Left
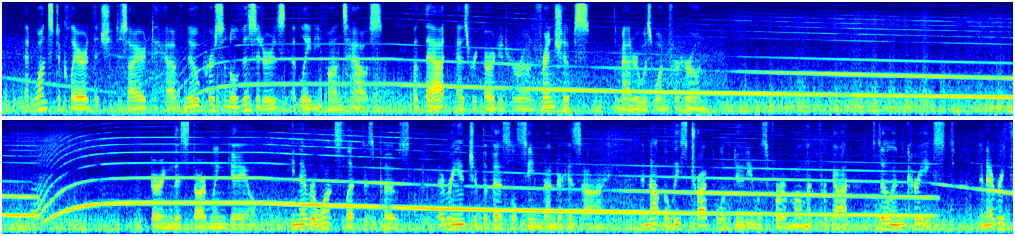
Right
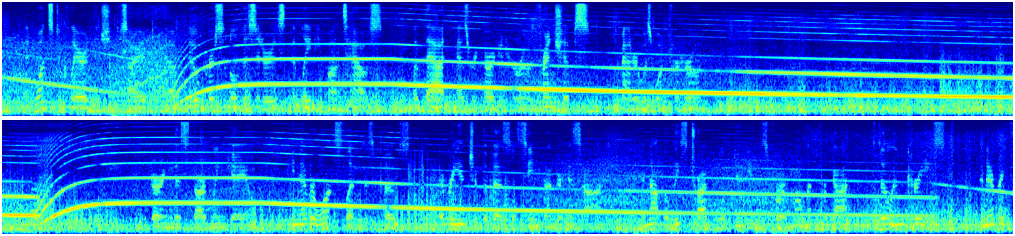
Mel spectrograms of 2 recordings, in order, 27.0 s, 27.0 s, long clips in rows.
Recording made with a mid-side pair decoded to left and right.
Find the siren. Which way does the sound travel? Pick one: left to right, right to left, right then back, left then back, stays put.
right to left.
